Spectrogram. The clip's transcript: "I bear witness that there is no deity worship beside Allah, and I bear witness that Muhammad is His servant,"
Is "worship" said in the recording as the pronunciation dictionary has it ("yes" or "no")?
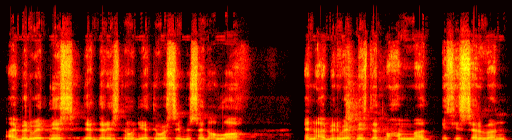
no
